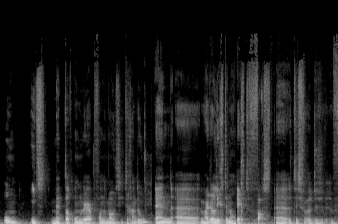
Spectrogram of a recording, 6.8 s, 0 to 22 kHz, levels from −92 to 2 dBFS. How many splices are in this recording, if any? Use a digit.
1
